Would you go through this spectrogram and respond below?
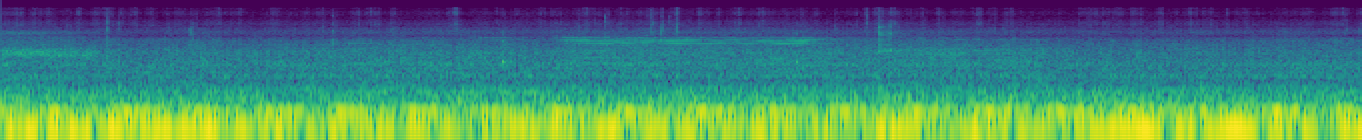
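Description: A mixer grinder run on pulse mode grinds nuts and dates into a powder, giving a loud, steady, low rumbling whir that carries through the whole stretch with no voices.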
